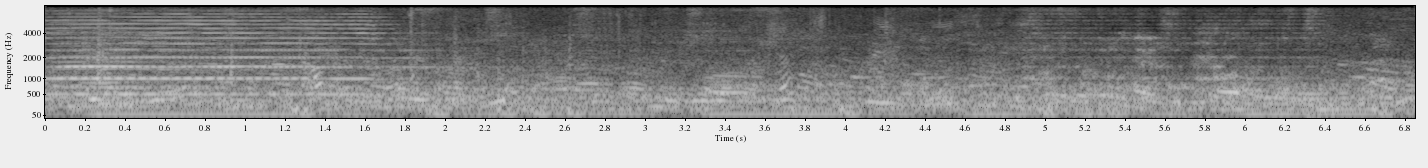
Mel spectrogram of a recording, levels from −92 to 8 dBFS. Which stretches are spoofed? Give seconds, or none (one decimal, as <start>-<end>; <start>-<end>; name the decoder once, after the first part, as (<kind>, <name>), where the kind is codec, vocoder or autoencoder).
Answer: 4.9-6.4 (codec, HILCodec)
